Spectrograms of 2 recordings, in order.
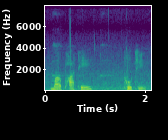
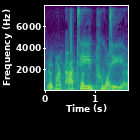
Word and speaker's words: Merpati Putih: It's Merpati Putih, which that sounds funny in English. Yep. Yeah, Merpati Putih.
